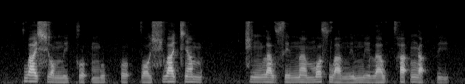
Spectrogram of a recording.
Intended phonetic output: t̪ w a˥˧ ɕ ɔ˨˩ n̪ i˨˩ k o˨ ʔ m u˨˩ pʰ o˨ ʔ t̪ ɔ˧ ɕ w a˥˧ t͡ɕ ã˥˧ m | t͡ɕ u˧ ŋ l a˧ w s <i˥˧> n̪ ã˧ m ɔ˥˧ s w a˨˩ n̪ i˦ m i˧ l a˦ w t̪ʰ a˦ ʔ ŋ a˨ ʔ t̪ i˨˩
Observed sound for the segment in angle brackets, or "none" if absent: i˧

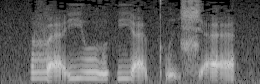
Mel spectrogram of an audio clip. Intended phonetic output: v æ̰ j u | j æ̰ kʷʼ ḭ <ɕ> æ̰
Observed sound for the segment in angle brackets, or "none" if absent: ɕ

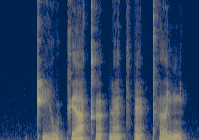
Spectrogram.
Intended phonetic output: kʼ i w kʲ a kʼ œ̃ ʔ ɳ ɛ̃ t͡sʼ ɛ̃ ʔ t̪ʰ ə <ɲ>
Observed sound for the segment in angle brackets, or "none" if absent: ɲ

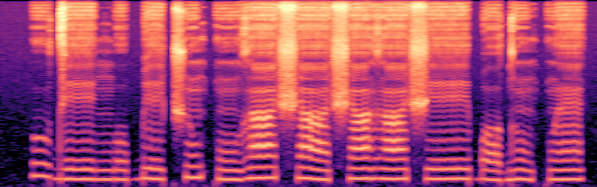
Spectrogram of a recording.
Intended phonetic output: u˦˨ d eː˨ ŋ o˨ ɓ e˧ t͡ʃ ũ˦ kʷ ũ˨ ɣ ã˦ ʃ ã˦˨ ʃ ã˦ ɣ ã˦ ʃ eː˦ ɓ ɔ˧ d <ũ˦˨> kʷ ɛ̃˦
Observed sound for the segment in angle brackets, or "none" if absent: ũ˦˨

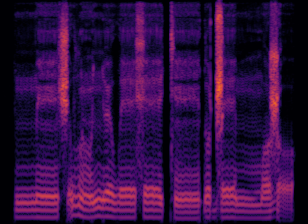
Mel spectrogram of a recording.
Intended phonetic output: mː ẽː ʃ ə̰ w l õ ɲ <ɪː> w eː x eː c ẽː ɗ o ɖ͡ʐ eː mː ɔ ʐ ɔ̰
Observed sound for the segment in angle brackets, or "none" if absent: ʏː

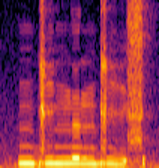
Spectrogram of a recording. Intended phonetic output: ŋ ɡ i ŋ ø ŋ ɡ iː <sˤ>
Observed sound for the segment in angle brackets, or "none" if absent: s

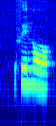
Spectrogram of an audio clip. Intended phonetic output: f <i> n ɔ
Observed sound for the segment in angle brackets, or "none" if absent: e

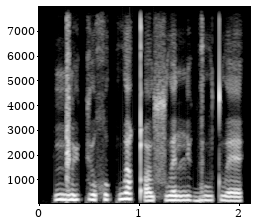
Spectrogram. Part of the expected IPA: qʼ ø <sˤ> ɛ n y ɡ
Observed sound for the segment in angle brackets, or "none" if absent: sʷ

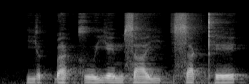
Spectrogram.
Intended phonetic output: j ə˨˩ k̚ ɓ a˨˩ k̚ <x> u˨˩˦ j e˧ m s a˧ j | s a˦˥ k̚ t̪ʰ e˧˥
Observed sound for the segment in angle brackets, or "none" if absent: x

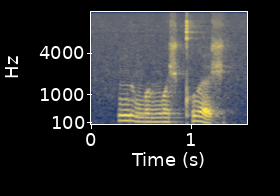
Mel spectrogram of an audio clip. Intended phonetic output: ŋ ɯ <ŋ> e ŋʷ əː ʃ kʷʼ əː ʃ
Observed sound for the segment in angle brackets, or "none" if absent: ŋʷ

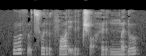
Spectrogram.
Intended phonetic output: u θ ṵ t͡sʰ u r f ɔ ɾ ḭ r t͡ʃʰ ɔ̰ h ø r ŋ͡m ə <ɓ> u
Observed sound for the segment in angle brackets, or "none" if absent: ɗ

